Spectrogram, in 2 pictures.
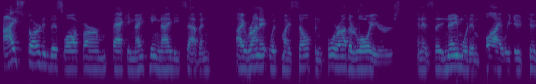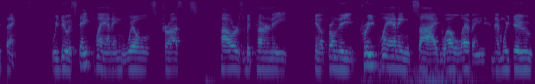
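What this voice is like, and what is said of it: Heavy Pittsburgh accent. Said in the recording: “this heavy Pittsburgh accent”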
